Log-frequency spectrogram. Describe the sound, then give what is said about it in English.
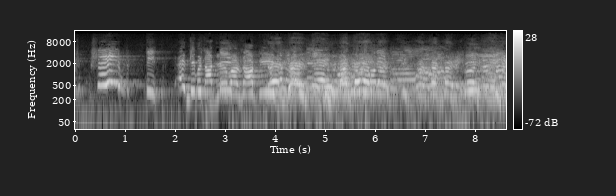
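A crowd of toothless, ragged men in brown paper nightshirts coming out of an underground dungeon, clamouring together, a jumble of overlapping shouts and excited chatter that swells quickly after a brief opening cry and stays loud and dense throughout. “Dear listeners, from out of an underground dungeon came a crowd of toothless, ragged men in brown paper nightshirts.”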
